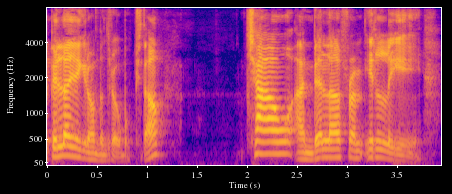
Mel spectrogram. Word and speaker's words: Ciao: Ciao, I'm Bella from Italy. 여기 시아오 아니고 차오라고 발음하면 되겠습니다. 당연히 중국어 아니고 이태리어입니다.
